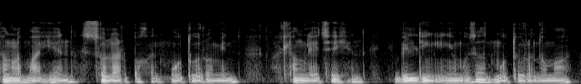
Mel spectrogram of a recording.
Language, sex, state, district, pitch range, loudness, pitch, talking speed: Mizo, male, Mizoram, Aizawl, 90-110 Hz, -18 LUFS, 95 Hz, 215 wpm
